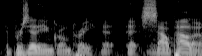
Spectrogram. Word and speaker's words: São Paulo: The Brazilian Grand Prix at Sao Paulo, or São Paulo, like with an N. That's kind of how they pronounce it in Brazil. Yeah, they always say São Paulo.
